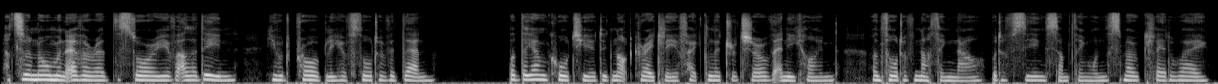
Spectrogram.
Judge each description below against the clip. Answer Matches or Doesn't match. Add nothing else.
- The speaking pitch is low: Doesn't match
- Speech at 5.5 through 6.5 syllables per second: Matches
